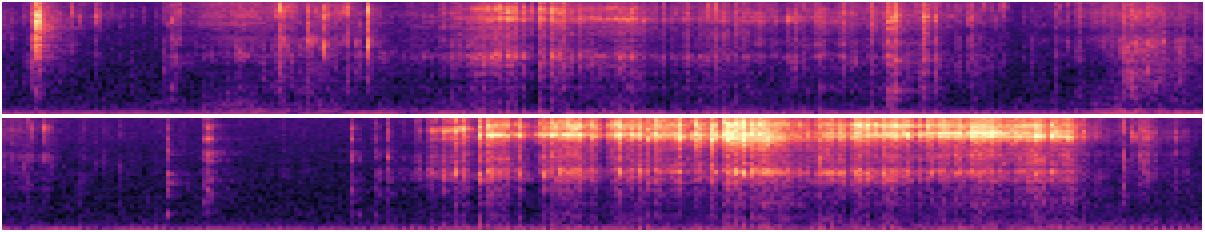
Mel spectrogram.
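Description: A solid pale green bar of dry soap, held in the hand, is scored and shaved with a multi-blade cutter, peeling off crumbly curls. Dry, bright scratching and scraping crackles in short bursts, then swells into a louder, sustained shaving rasp near the end before fading.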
